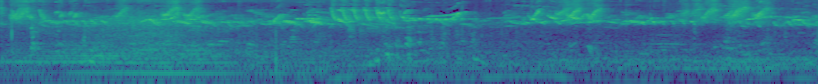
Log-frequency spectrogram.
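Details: Kapas tembak bulbuls competing in a singing contest at Bonjol, Pasaman Timur, pour out continuous high, fast chattering phrases of rippling notes and short trills over a low hum of voices and background noise.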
